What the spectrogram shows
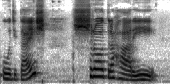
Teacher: ಅಲಿಶುಕಪಿಕರಾಜಿ ಕೂಜಿತೈಷ್ ಅರ್ಧ ಶ, ಯಾಕೆಂತಂದರೆ ವಿಸರ್ಗದ ಮುಂದೆ ಶೋ ಇದೆ, ಅದಕ್ಕೆ ವಿಸರ್ಗ ಏನಾಯಿತು ಅರ್ಧ ಶ ಆಯಿತು.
